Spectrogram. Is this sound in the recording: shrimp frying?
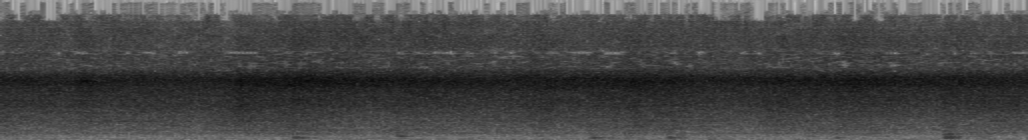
yes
